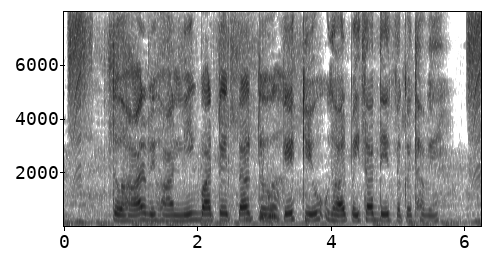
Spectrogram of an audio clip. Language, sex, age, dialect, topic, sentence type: Bhojpuri, male, 18-24, Northern, banking, statement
